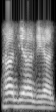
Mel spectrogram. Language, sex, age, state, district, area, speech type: Punjabi, male, 30-45, Punjab, Tarn Taran, urban, conversation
